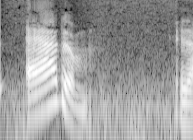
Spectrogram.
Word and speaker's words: Adamah: which is Adama, A-D-A-M-A-H. And of course, we know that the first man, Adam, was indeed made from Adama, the ground of the earth.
